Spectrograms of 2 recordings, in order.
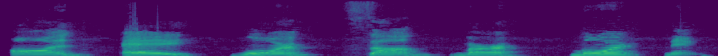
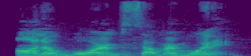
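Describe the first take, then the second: First: Very slow, On a warm summer morning cut into separate syllables; counting syllables. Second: Said in the usual way. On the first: Shown as a demonstration. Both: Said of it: "Seven syllables".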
